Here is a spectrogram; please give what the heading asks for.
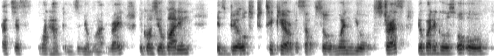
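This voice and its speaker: A woman's voice: deep voice, steady tone, moderate pace, darkish tone, breathy edge. A woman, a diabetes educator giving a casual health talk. She speaks conversationally, often checking in with "right?" and slipping Twi phrases into her English. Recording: dull lo-fi recording.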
